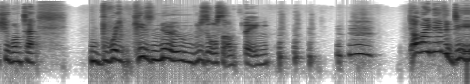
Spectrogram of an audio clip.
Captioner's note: giggles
